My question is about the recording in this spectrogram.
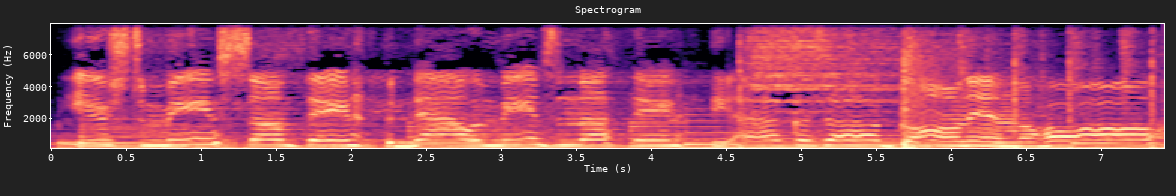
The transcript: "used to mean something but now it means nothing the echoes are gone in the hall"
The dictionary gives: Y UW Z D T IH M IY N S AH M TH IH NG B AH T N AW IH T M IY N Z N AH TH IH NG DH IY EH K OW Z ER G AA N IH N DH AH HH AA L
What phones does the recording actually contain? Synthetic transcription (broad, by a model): Y UW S T IH M IY N S AH M TH IH NG B AH T N AW IH T M IY N Z N AH TH IH NG DH IY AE K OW Z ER G AA N IH N DH AH HH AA L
